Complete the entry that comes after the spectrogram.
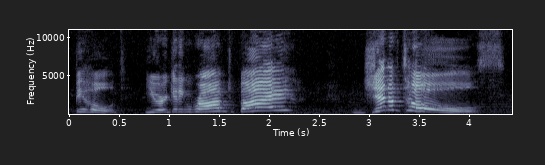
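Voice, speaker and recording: A self-important bandit leader for a fantasy audio drama. She is bright and forceful, with big theatrical swoops in every boast. Music plays behind her. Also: extremely high pitch, very animated, takes it slowly, heavily acted. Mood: smug, boastful. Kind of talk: fantasy audio roleplay acting.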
